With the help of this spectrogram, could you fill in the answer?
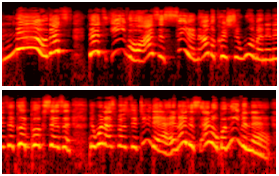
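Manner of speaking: high-pitched, hammed-up objection; horrified protest. Mother objects to pediatrician's bottle order, high horrified protest. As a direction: shoot up high in mock outrage.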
